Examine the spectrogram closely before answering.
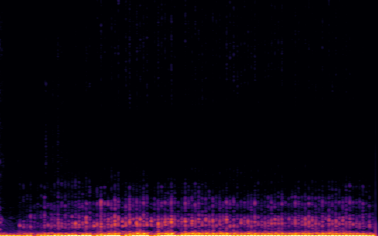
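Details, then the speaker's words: DSM engine running after an added ground wire was touched to an engine bolt: deep, steady low throb with an even pulse and no misses, not smoking or shaking, revs normally; a faulty ground is suspected as the cause, now being repinned. "It's not blowing smoke. Not shaking terribly. Revs like normal. I think we found the issue."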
